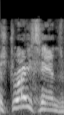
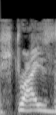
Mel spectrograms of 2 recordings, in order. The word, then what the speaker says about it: Streisand: it mispronounces her name it calls her strides and instead of Streisand the the soft s is pronounced as a Z by ceri so she said she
